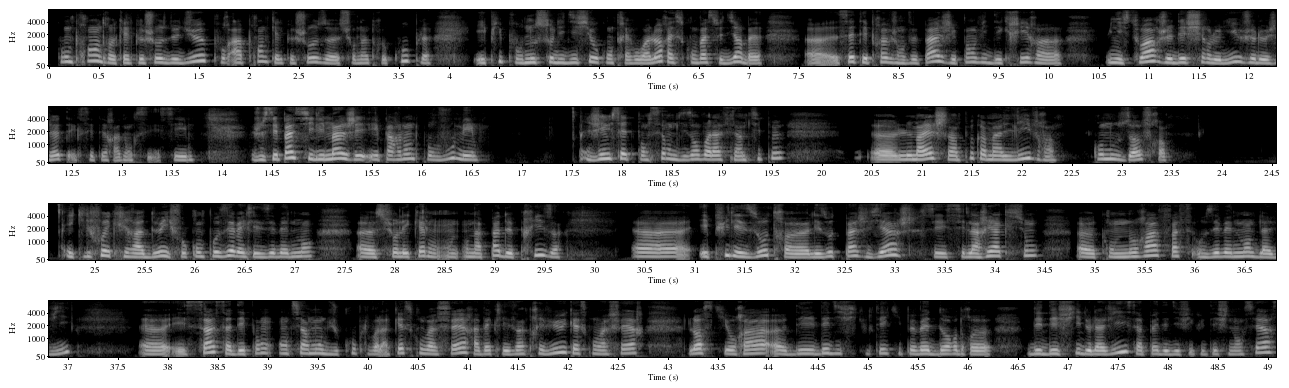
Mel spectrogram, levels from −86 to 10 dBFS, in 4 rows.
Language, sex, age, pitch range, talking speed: French, female, 20-39, 190-235 Hz, 210 wpm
